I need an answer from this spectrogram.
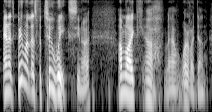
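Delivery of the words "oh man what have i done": low, soft dismayed aside; muttered worry. Retold or imitated. Preacher remembering his worried thought, low and soft. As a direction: groan it quietly to yourself. Inner panic, recalled.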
